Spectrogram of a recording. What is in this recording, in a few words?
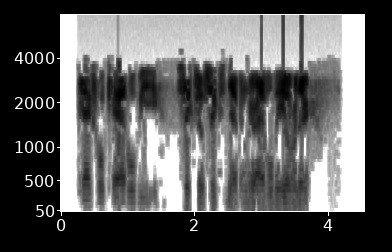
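Sheriff Dispatch, Scanner audio recording archive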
